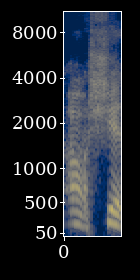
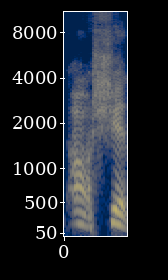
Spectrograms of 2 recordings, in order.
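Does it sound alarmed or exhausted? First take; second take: alarmed; alarmed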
